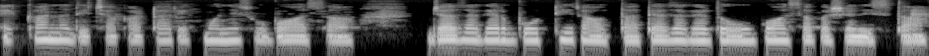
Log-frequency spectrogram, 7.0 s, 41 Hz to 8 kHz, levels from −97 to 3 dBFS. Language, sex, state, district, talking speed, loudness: Konkani, female, Goa, North and South Goa, 155 wpm, -26 LUFS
